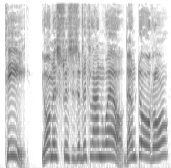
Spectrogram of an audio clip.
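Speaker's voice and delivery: high, loud brisk orders; commanding aunt. A narrator's reading. Aunt ordering the servant to fetch tea, high and commanding. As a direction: snap out the errand.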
